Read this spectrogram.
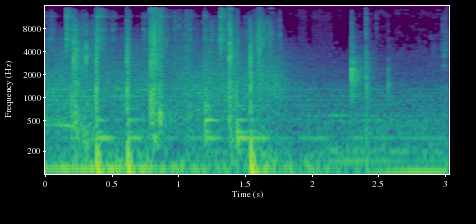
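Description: High heels crunch and click on gravel.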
